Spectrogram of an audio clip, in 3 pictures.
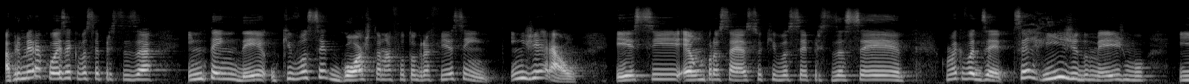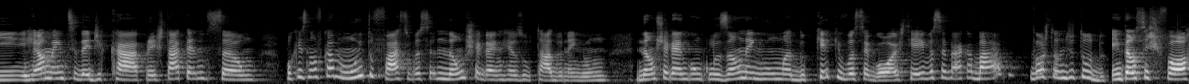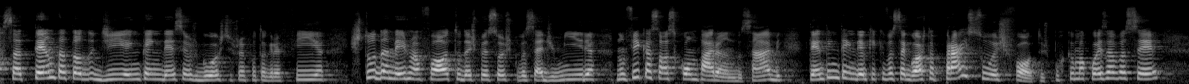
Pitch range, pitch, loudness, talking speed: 215-265 Hz, 235 Hz, -22 LUFS, 190 wpm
